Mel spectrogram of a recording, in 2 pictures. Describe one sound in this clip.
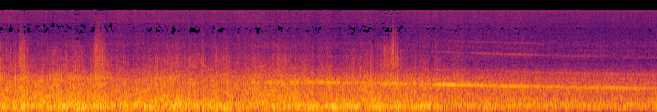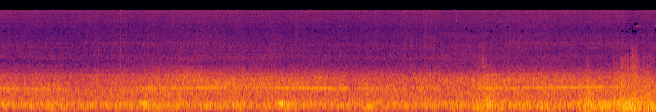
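A scooter motor hums steadily with a gliding whine.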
